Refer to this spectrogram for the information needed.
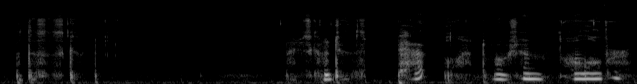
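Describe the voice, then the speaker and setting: A man whispers at a moderate pace. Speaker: beauty content creator. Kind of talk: ASMR makeup tutorial talk to camera. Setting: phone recording, no microphone. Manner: low-energy, calm.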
